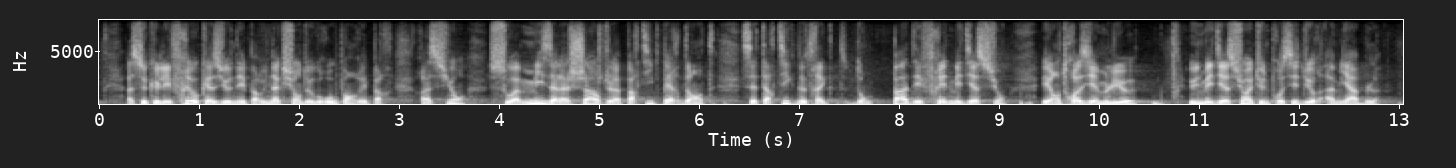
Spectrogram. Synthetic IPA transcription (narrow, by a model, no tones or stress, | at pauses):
asəkəlefχɛɔkazjɔnepaʁynaksjɔ̃d̪əɡʁupɑ̃ʁepaʁasjɔ̃swamizalaʃaʁʒd̪əlapaʁt̪ipɛʁd̪ɑ̃t̪sɛt̪aʁt̪iklnət̪χɛkt̪d̪ɔ̃k̚pad̪efχɛd̪əmed̪jasjɔ̃eɑ̃t̪χwazjɛmljøynmed̪jasjɔ̃ɛt̪ynpχɔsed̪yʁamjabl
